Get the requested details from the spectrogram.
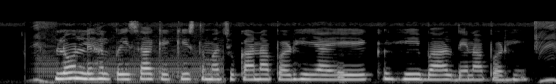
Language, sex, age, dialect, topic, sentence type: Chhattisgarhi, female, 18-24, Northern/Bhandar, banking, question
